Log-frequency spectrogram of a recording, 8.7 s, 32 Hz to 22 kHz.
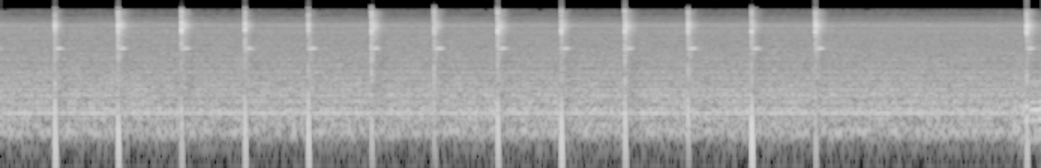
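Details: Sharp snapping clicks about twice a second over a steady hum: Candela TriVantage Q-switched 755 nm alexandrite laser, 2 mm spot, striking a name tattoo on skin numbed with topical anesthetic, with slight pinpoint bleeding.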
